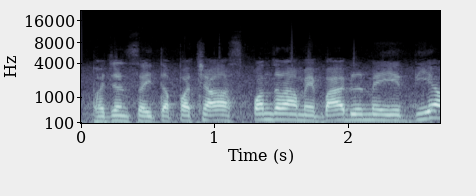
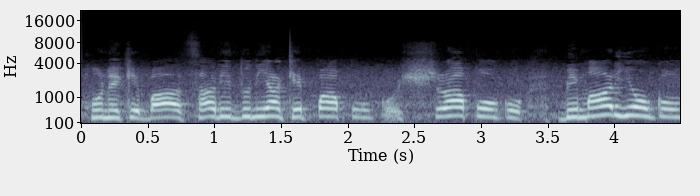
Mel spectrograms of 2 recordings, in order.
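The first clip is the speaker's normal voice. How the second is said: higher and louder, pounding each item; full-force preaching; 9 semitones higher, 4 dB louder than usual. Acted. Preacher proclaiming the cross to the congregation, high and loud. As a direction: hammer the list home from the pulpit.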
